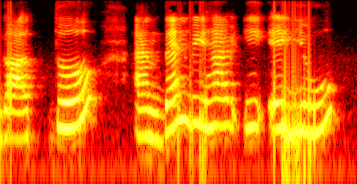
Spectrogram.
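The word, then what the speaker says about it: gâteau: So we are saying ga to, and then we have EAU. In a combination, we read that word or we pronounce that word as O. It gives the sound of O.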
